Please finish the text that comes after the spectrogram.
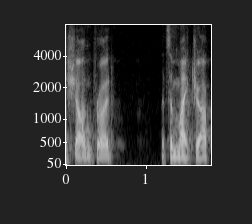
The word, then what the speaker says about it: schadenfreude: pronunciations all the time it's definitely not schadenfreude it's definitely shot and Freud that's a mic drop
